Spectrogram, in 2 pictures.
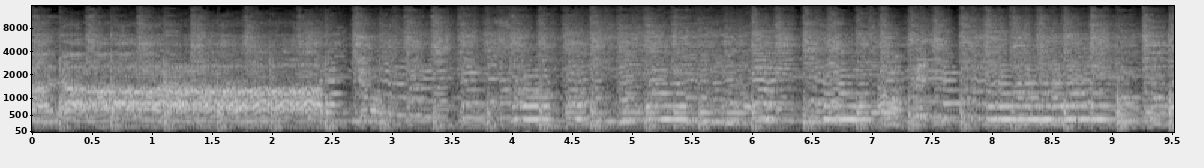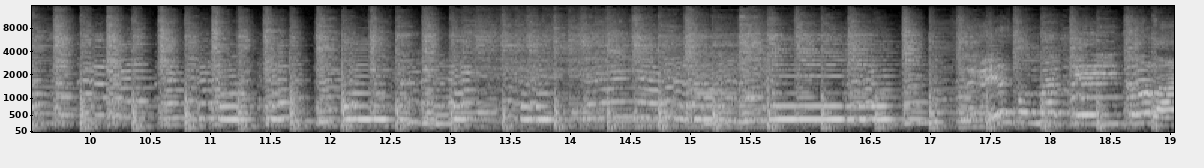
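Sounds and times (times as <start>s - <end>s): man singing: 0.0s - 3.3s, 17.2s - 19.0s
plucked string instrument strumming: 0.0s - 19.0s
violin melody: 0.0s - 19.0s.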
